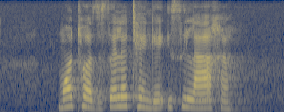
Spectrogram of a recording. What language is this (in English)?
Xhosa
